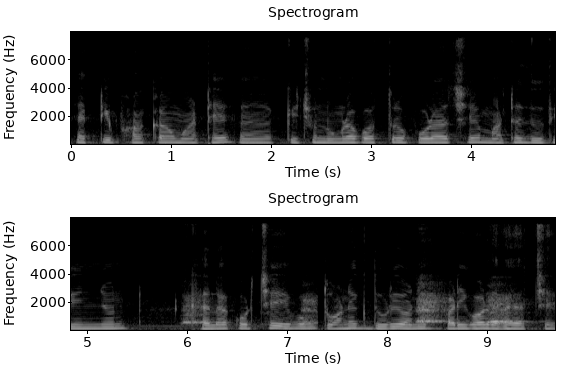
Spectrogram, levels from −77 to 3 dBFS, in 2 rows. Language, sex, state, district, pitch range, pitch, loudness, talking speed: Bengali, male, West Bengal, Purulia, 135-150 Hz, 145 Hz, -35 LUFS, 135 wpm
